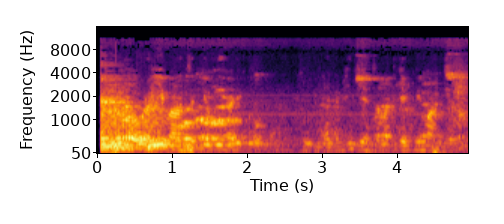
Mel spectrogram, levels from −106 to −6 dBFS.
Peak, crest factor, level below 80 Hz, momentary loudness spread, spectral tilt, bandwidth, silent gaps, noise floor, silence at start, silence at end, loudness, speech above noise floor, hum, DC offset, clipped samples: -2 dBFS; 16 dB; -46 dBFS; 24 LU; -8 dB/octave; 11 kHz; none; -47 dBFS; 0.05 s; 0.05 s; -16 LUFS; 25 dB; none; under 0.1%; under 0.1%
